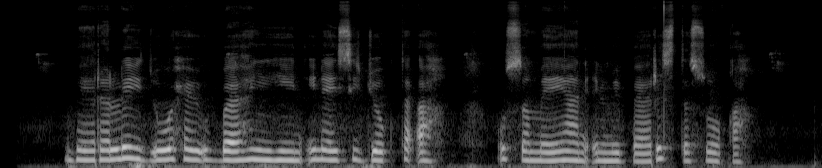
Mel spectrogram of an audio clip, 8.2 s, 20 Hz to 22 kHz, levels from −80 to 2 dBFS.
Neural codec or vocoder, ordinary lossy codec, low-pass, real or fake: none; none; none; real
